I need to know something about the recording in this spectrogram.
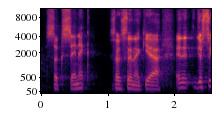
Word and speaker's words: succinic: We know candida's a piece of it, but man, and then look at the, I call it succinic, but I think it's actually pronounced succinic.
